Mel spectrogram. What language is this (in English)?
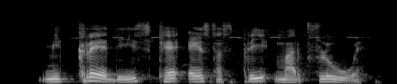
Esperanto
